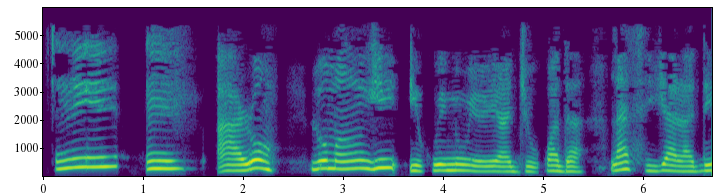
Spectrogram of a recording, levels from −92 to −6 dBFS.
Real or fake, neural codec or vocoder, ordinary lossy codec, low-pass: fake; codec, 16 kHz in and 24 kHz out, 0.9 kbps, LongCat-Audio-Codec, four codebook decoder; MP3, 24 kbps; 5.4 kHz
